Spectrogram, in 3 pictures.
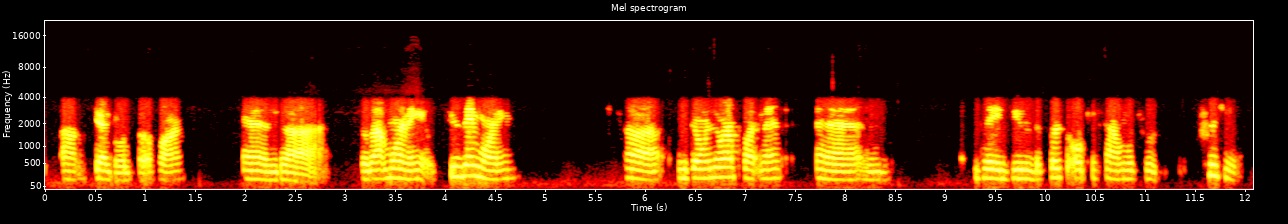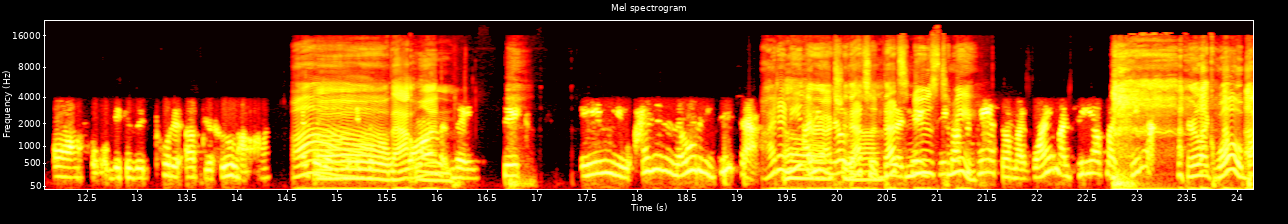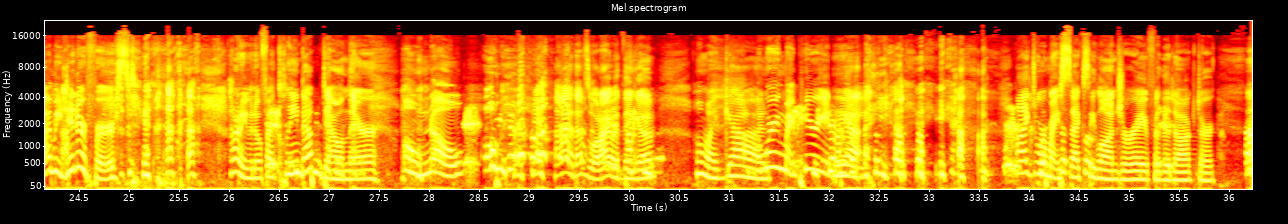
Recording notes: joins us via phone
